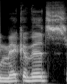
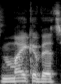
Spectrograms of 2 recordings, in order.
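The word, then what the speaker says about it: Mikovits: thing and in Judy Mick Abbott's or Mike Ovitz sorry that's boys pronounced her name wrong but it's Mike Ovitz is correct she's one of my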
